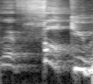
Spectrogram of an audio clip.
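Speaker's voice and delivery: high, heated comeback; mock quarrel at a high pitch; retold angry retort. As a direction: fling the curse back, acting it out. Retold exchange of curses.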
